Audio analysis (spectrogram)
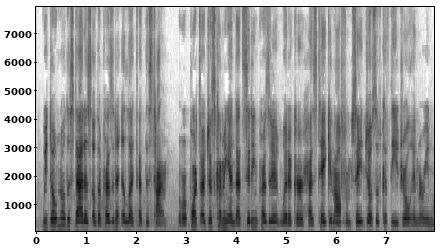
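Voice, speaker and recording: A woman playing a radio newscaster, reading breaking news in a steady, formal manner. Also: medium pitch, slight background noise, natural voice. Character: composed female radio newscaster. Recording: dull lo-fi sound.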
